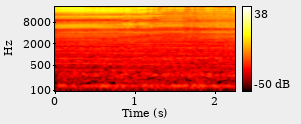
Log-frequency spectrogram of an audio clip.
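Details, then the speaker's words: Model train smoke unit fan idling as the trim pot lowers voltage from 3 to 2.5 to 2 volts: low, steady hum with no wobble or rattle; slow, even idle, though it needs about 2 volts to start. "three volts two and a half two volts I keep cranking this trim pot is for the idle speed"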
